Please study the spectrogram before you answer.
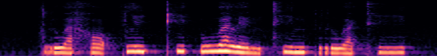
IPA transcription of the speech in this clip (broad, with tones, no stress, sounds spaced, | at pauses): k r u˩˦ a̯ h ɔ˨˩ ʔ k l i˥˩ ʔ kʰ i˥˩ t̚ w u˥˩ a̯ l e˨˩ n tʰ i˧ n p r u˩˦ a̯ kʰ iː˦˥ t̚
